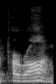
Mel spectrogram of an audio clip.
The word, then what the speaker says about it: Perron: Is it Perron or? Hey, I like how you guys say it. I might have to switch the pronunciation to Perron. That sounds really good. I like it. It does, doesn't it? It's kind of like French Canadian there. It's Parisian, maybe. There you go. Yeah, it's usually pronounced like a mom or dad parent, but I'll take what I can get.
